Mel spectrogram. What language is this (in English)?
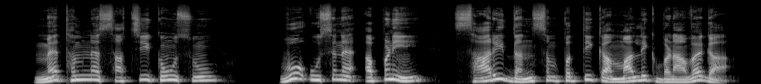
Haryanvi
